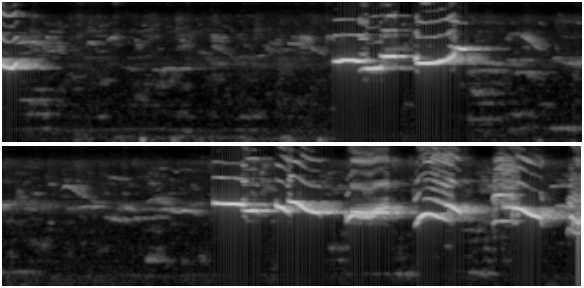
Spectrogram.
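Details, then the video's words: Oriental magpie-robin singing, described as able to make other magpie-robins angry: soft scattered notes first, then loud phrases of sweet whistles, sweeping slurs and sharp high chips in two strong bursts. "Suara Kacer Ini Mampu Bikin Kacer Lain Auto Ngamuk"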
